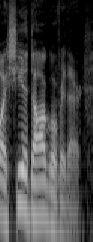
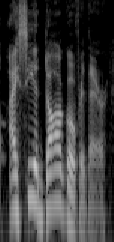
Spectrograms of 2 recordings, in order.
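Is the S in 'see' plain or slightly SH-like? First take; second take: SH-like; plain. First: See starts with a slight SH sound. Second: See starts with a plain S sound. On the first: The speaker calls it wrong. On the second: The speaker calls it right.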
